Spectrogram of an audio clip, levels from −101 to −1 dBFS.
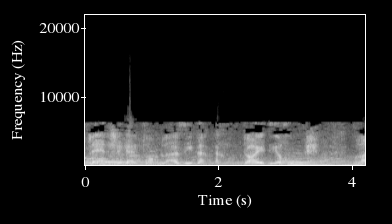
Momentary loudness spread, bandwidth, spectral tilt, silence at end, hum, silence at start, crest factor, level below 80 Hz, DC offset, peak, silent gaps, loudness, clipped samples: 10 LU; 6.6 kHz; -3.5 dB/octave; 0 s; none; 0 s; 18 dB; -38 dBFS; under 0.1%; -2 dBFS; none; -19 LUFS; under 0.1%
